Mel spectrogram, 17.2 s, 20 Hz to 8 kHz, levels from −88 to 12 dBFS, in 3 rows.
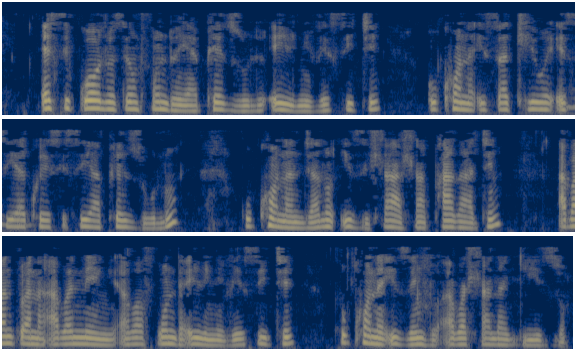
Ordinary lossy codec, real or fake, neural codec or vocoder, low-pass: MP3, 24 kbps; fake; codec, 16 kHz, 4.8 kbps, FACodec; 7.2 kHz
